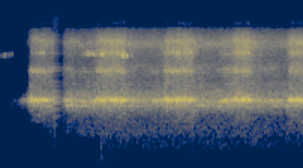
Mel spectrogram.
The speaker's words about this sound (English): We're hearing crickets. We can't be hearing crickets out here. We can't be hearing crickets like that.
